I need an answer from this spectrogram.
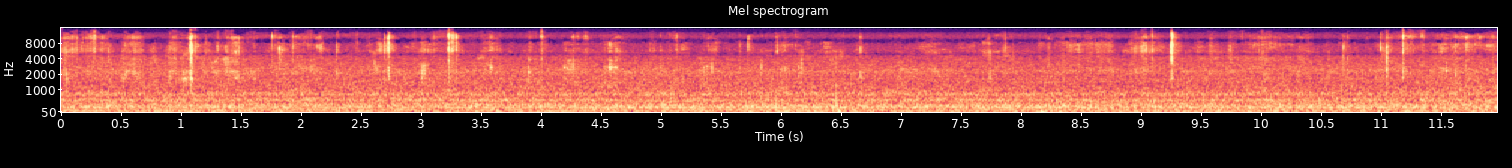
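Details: Soft crunching and scratchy clicks scattered over a low indoor hum, with no vocal animal sound.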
